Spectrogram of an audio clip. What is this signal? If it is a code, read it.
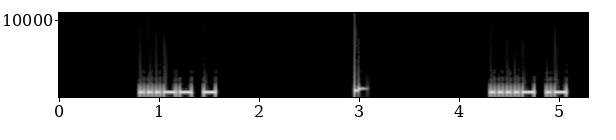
Morse code, heard as a keyed tone, about 30 wpm, 700 Hz. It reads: 3T 4A
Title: Common Cut Numbers - 2-Digit 30wpm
